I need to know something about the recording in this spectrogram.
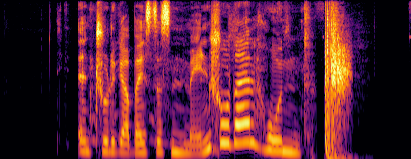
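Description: A young woman speaks in a sly, teasing voice.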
